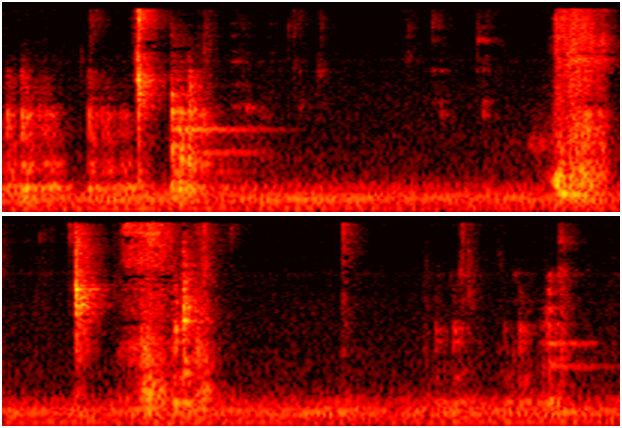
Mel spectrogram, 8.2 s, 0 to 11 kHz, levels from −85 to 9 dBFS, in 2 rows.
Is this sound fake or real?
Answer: fake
